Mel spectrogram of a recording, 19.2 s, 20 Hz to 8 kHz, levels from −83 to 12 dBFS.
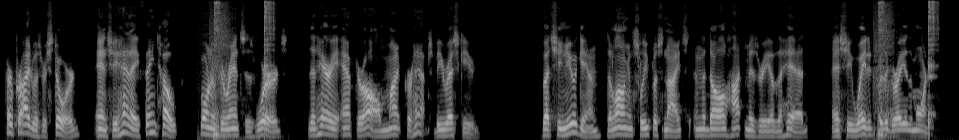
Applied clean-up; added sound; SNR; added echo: classical method spectral subtraction.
